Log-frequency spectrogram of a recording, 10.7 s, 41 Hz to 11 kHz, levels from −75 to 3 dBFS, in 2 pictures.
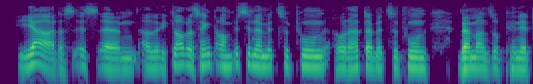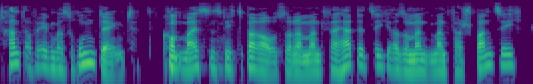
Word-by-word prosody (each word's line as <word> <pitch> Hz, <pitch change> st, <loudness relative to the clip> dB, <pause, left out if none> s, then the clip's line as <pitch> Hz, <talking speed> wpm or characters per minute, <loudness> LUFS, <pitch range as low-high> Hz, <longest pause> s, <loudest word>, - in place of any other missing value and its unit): Ja, 135 Hz, -2 st, +4 dB
das 110 Hz, -5 st, -4 dB
ist 135 Hz, -2 st, -4 dB
ähm, 115 Hz, -2 st, +1 dB
also 120 Hz, 0 st, -2 dB
ich 115 Hz, -3 st, -7 dB
glaube, 145 Hz, -1 st, +2 dB
das 130 Hz, -, 0 dB
hängt 145 Hz, +1 st, 0 dB
auch 140 Hz, -, -2 dB
'n 130 Hz, -, 0 dB
bisschen 150 Hz, 0 st, -2 dB
damit 130 Hz, 0 st, +1 dB
zu 135 Hz, -, -5 dB
tun 130 Hz, 0 st, 0 dB
oder 120 Hz, -1 st, 0 dB
hat 125 Hz, -, -2 dB
damit 120 Hz, -1 st, +1 dB
zu 125 Hz, -, -3 dB
tun, 120 Hz, -2 st, 0 dB, 0.3 s
wenn 120 Hz, +1 st, +7 dB
man 120 Hz, -2 st, +1 dB
so 120 Hz, 0 st, -6 dB
penetrant 115 Hz, +8 st, -1 dB
auf -, -, -9 dB
irgendwas 120 Hz, -5 st, -4 dB
rum 165 Hz, +3 st, +1 dB
denkt, 80 Hz, -2 st, 0 dB, 0.2 s
kommt 130 Hz, -4 st, +3 dB
meistens 120 Hz, +1 st, 0 dB
nichts 115 Hz, -3 st, -5 dB
bei 125 Hz, -, +4 dB
raus, 90 Hz, -5 st, 0 dB
sondern 95 Hz, -1 st, 0 dB
man 100 Hz, +1 st, 0 dB
verhärtet 135 Hz, +6 st, 0 dB
sich, 135 Hz, -3 st, -6 dB
also 105 Hz, -2 st, -1 dB
man 100 Hz, -1 st, +2 dB
man 105 Hz, 0 st, -1 dB
verspannt 120 Hz, +9 st, -1 dB
sich 150 Hz, 0 st, -2 dB
120 Hz, 235 wpm, -24 LUFS, 110-135 Hz, 0.3 s, wenn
